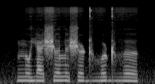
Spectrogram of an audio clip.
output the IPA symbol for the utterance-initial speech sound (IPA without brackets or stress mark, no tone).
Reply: n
